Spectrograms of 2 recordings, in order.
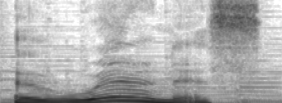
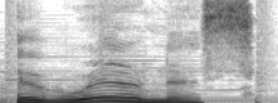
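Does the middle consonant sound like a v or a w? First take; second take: w; w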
